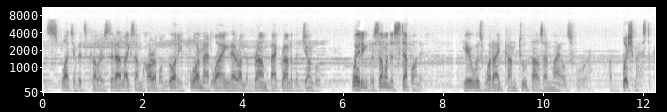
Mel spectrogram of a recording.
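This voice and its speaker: An actor playing a hard-boiled American adventurer who narrates a vintage radio drama in a clipped, dramatic way. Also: male voice, lowish voice, moderate pace, natural voice. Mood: tense, awed. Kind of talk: 1940s radio drama acting, first-person narration. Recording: dull vintage radio recording with loud music.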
